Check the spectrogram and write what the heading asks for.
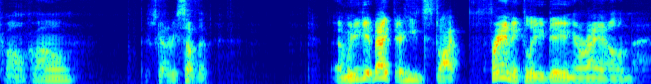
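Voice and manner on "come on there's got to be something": mumbled, muttered, much quieter. Voicing a character searching around, mumbling under his breath. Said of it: "mumbling under his breath".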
